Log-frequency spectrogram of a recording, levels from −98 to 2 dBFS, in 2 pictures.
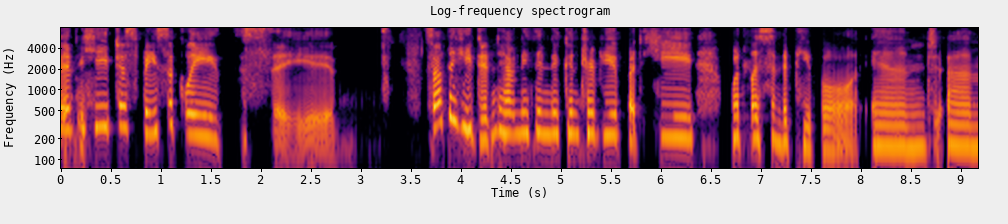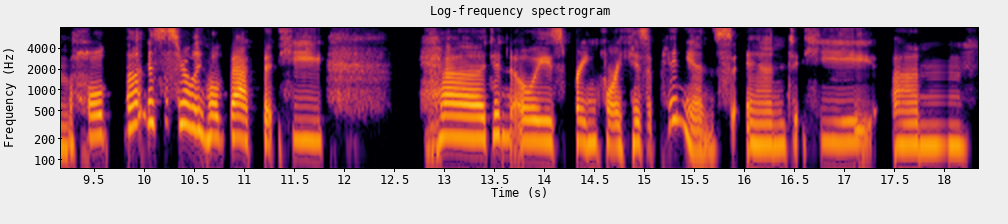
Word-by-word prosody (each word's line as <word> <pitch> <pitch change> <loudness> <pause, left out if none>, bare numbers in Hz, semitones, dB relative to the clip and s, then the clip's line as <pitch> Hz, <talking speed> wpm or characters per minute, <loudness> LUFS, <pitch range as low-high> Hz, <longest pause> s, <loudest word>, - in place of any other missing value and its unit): and 270 0 +5 0.2
he 295 0 +1
just 295 -1 +2
basically 230 - +2 0.3
say - - 0 0.4
it - - -17 0.9
It's - - -3
not 320 +3 +6
that 385 - +5
he 280 -4 +4
didn't 205 +5 0
have 235 -1 +4
anything 240 0 -2
to 235 - +1
contribute, 230 -1 -1
but - - +2 0.2
he 210 -1 +1 0.4
would 210 - +2
listen 205 -1 +2
to 175 - 0
people, 140 -2 -3 0.2
and, 155 -1 -2 0.2
um, 155 -2 -1
hold 215 +1 +1 0.2
not 315 +3 +5
necessarily 325 -5 +3
hold 210 -1 +2
back, 205 -3 +6
but - - -1 0.2
he 195 -2 -3 1.0
ha 210 -1 +5
didn't 225 -2 -1
always 185 -2 +2
bring 175 -2 0
forth 160 -3 0
his 175 -3 -1
opinions, 355 - -2
and 165 -1 -2
he, 180 - -6 0.2
um 160 -1 -3
205 Hz, 130 wpm, -22 LUFS, 165-235 Hz, 1.0 s, not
